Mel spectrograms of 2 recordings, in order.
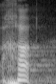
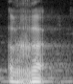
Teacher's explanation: Kh is voiceless, while gh is voiced.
